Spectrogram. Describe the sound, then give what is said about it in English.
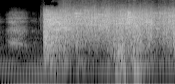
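A loud crash of a glass patio door shattering as a woman throws herself through it erupts after a brief softer sound, followed by a sustained bright spray of tinkling, scattering shards that continues to the end. “She's just, like, winded, I assume, from jumping through a glass door, so she doesn't stand up.”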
